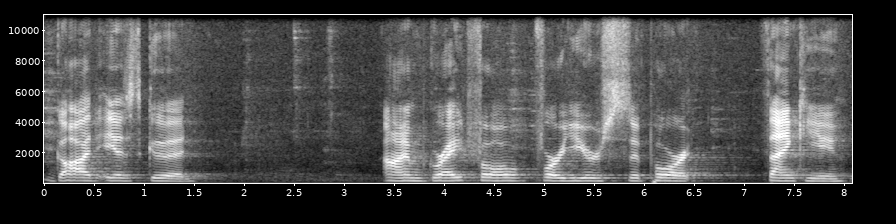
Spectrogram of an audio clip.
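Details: Woman with primary progressive aphasia, a neurodegenerative disease slowly affecting her language and speech, speaking on stage in 2019; she died in 2023 at 80 after a 5-year 8-month course of the disease; primary progressive aphasia.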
